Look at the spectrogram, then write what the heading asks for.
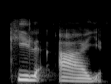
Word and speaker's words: aille: Attention à la prononciation du verbe aller. Que j'aille, que tu ailles, qu'il aille.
